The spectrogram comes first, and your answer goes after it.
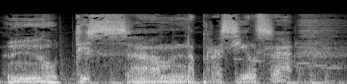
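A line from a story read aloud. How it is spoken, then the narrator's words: Hissed through clenched teeth. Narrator (Russian): Стиснув зубы, Максим прошипел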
